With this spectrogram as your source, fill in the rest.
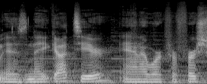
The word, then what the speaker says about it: Gautier: the last name got tear nobody will ever pronounce that right anyone that sees this will go go to God my favorite is guitar that is my favorite my name is Nate gutsier and I work for first choice insurance I'm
